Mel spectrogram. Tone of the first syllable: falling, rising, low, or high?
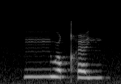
falling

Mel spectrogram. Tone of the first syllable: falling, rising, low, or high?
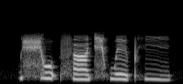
high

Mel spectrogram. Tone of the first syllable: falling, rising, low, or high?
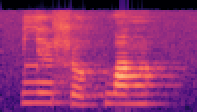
high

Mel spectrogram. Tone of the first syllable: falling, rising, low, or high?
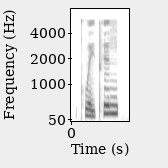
low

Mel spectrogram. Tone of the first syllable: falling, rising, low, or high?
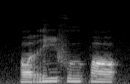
low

